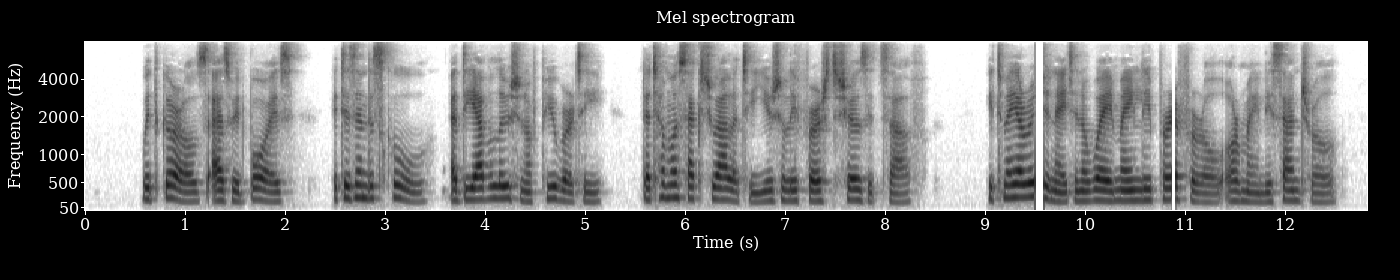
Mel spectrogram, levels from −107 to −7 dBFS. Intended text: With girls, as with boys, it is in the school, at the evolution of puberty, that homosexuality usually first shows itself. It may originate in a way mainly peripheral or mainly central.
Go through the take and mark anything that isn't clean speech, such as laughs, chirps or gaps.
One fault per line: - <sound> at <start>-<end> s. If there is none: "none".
- dropout at 9.5-9.6 s
- dropout at 10.9-10.9 s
